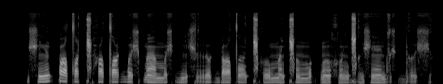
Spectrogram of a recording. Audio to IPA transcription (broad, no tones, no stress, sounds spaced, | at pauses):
ʃ ĩ ə̯ k͡p u tˤ o ǁʰ y tˤ y ɡ͡b ɒ ʃ ɓ ã m ɒ ʃ ɡ͡b ĩ ʃ r o ə̯ ɡ͡b y tˤ õ ə̯ ǁʰ o m ã ǁ õ m ɔ k͡p õ χʷ ã ɡ͡ǁ ɤ ʃ ɛ̃ d u ʃ ɡ͡b ɤ ʃ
